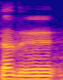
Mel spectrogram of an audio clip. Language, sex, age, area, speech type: Sanskrit, male, 60+, urban, spontaneous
